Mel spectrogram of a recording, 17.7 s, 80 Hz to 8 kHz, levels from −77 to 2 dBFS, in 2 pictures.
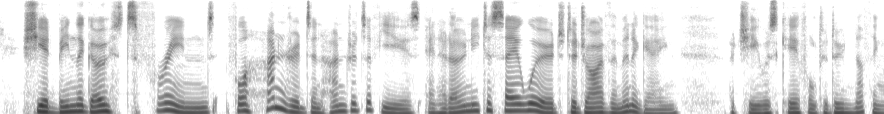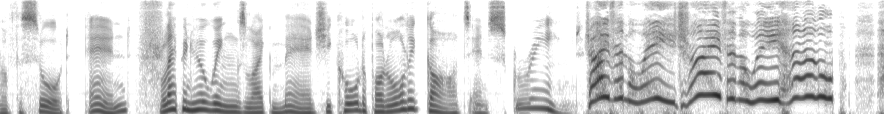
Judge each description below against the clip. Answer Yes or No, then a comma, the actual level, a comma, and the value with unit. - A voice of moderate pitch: Yes, medium, 145 Hz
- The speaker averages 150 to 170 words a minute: No, average, 185 wpm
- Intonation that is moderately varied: No, wide, 8.1 semitones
